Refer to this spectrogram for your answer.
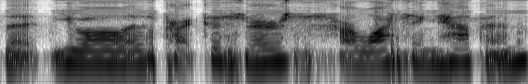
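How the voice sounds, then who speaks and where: Soft-spoken and somewhat breathy, a woman talks at a moderate pace. Her pitch is medium. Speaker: forestry researcher and educator. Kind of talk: webinar presentation. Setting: webinar.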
